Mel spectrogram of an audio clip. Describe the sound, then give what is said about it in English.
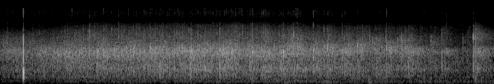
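An audience applauds to welcome new staff team members, with steady, dense clapping that holds at an even level throughout, plus a couple of sharper, louder claps near the start and end. “So listen, you give these guys a hand. Welcome to our staff team, please.”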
